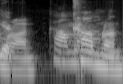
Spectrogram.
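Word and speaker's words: Kamran: kid help uh Karam am I pronouncing that comron thank you get away I I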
